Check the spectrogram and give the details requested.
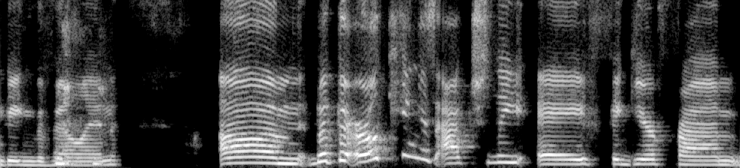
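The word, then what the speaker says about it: Erlking: Earl King.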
